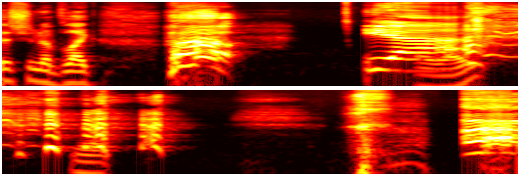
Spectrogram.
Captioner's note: laughing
